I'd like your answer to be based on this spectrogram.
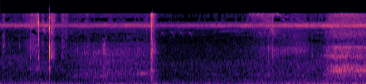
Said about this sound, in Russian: Ну ничего, слушайте, птички поют, там что-то там сверчит вокруг.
